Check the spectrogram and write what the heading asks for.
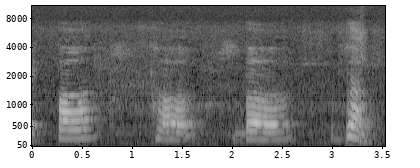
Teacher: હવે આવે છે ઔષ્ઠ્ય. તો જે વ્યંજનના ઉચ્ચારણ વખતે બંને હોઠ ભેગા થઈ જાય તેને ઔષ્ઠ્ય વ્યંજન કહે છે.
